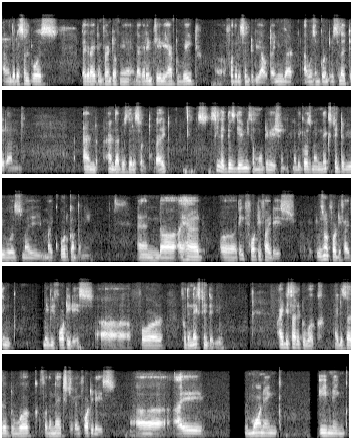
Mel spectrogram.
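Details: Involuntary stuttering in an adult man from India who stammers, with onset at about four or five years old.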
